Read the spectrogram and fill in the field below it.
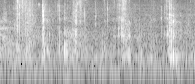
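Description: Crunchy reheated pizza, warmed in a toaster, bitten and chewed up close: a series of sharp, crackly crunches spaced through the clip with no talking.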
